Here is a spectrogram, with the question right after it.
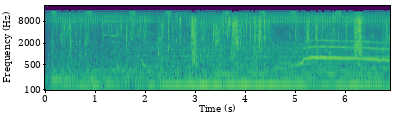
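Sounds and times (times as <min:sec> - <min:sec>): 
steady wind-like noise: 0:00.0 - 0:06.8
wolves howling: 0:04.9 - 0:06.8.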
